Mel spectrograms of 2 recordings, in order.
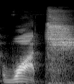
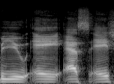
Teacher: ถ้ามันเป็นตัวสะกดนะครับก็จะได้ยินการหยุดที่ตัวTก่อนนะครับ เป็นWhatนะฮะมันจะอยู่ที่Tแป๊บนึงแล้วก็อ่าต่อไปที่นะฮะWhatนะฮะWatchในขณะที่คำว่าล้างนะฮะเมื่อกี้เป็นดูนะครับถ้าเป็นล้างนะครับwashนะครับจะเป็นWashนะฮะไม่มีการหยุดที่ตัวตัวTนะครับตัวทนะครับจะเป็นwasเข้าสู่เสียงไปเลยนะซึ่งเป็นเสียงที่ลากยาวได้แต่ว่าเสียงแรกนี่จะ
